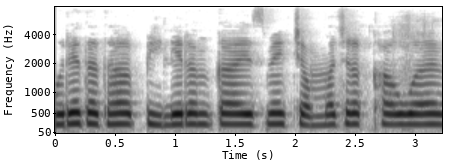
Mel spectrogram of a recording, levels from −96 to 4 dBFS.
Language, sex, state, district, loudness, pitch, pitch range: Hindi, female, Uttarakhand, Tehri Garhwal, -14 LUFS, 245 Hz, 240-250 Hz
